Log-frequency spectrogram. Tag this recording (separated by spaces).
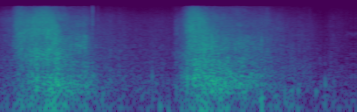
clothes clothing cotton curtain curtains structure synthetic textile texture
